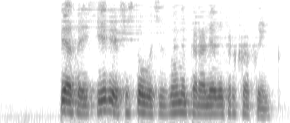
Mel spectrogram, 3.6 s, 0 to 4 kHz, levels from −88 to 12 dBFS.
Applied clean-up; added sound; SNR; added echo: neural mask model DeepFilterNet 3.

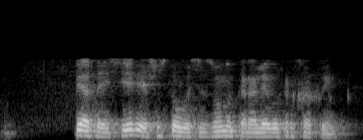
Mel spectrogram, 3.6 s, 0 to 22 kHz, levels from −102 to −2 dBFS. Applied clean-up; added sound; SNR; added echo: neural mask model Resemble Enhance denoiser.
